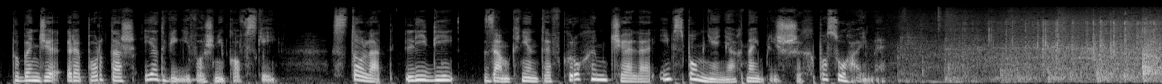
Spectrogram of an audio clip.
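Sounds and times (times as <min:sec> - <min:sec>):
speech: 0:00.1 - 0:09.6
rain pouring: 0:08.9 - 0:11.6.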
